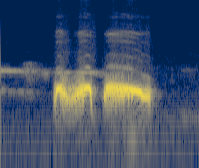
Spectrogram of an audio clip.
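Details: Spotted dove used as a decoy, harsh scolding thổ sấm voice meant to rile wild doves; one pair of loud hollow coos, the first wavering, the second long and sliding lower.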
